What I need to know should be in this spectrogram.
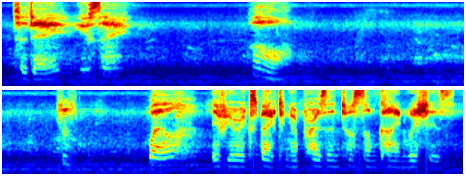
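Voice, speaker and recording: A woman playing a soft-spoken, detached and tragic guardian of the underworld in a video game, with a breathy, measured delivery. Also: medium pitch, slight background noise, rough recording. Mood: softly aloof. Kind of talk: scripted video game character acting.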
